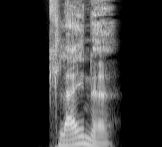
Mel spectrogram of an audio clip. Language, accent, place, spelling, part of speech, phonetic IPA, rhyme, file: German, Germany, Berlin, Kleine, noun, [ˈklaɪ̯nə], -aɪ̯nə, De-Kleine.ogg
- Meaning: 1. female equivalent of Kleiner: girl; young woman 2. inflection of Kleiner: strong nominative/accusative plural 3. inflection of Kleiner: weak nominative singular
